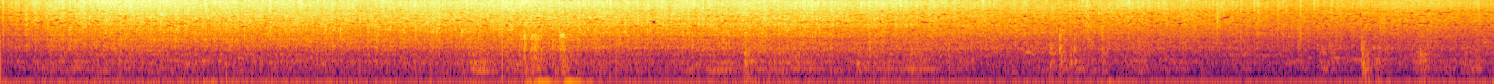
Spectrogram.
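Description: Coarsely ground green pea paste sizzling as it fries in hot mustard oil in a pan, stirred and scraped with a spatula. The sizzle is loudest in the first half and eases off somewhat after about ten seconds.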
